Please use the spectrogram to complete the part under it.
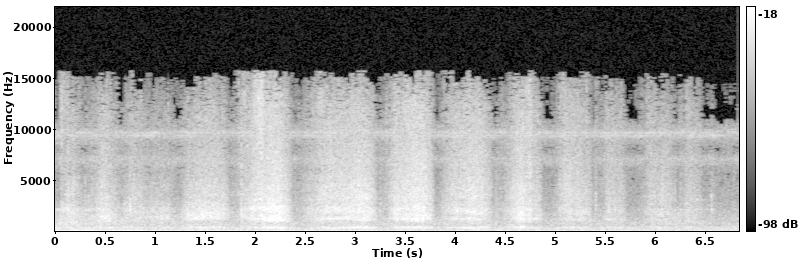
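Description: A cloth rubs and wipes inside a plastic pot.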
